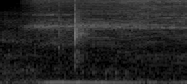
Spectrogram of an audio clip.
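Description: A vibrator buzzes steadily throughout, a continuous low motor hum with a thin high whine on top and a brief tick partway through. No one speaks.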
